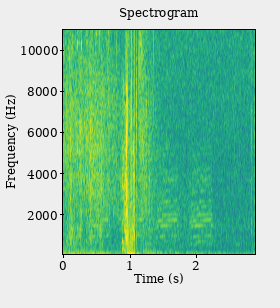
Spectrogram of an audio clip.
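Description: A laser weapon fires with a sharp buzz.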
